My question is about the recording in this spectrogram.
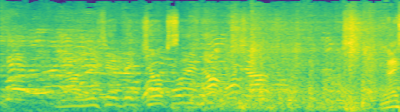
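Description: Voices shouting and chattering, from a crowd in a hall, with a dull thud on the wrestling ring's mat near the end.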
